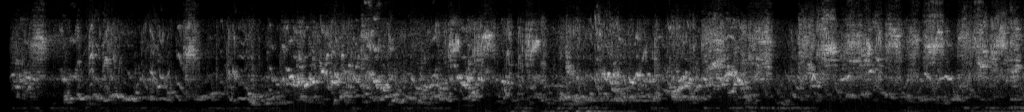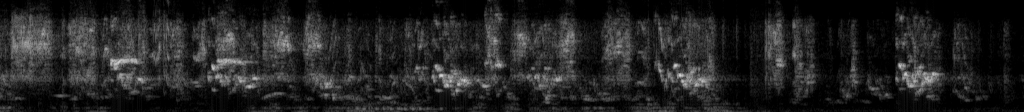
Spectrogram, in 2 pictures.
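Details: Colourful budgerigars kept as a breeding pair, chattering steadily: a dense, busy stream of high chirps and squeaky warbles for ten seconds, with a few soft low knocks in the background.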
